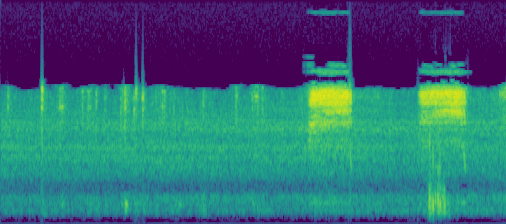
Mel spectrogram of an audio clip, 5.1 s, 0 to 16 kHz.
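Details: Owlets in their nest on 5-9-13 give two rough, hissing screeches, each about half a second long and roughly a second apart. Soft scuffling sounds play in the background.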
